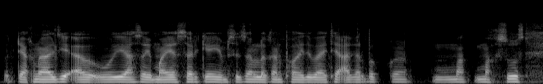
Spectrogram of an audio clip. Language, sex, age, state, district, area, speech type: Kashmiri, male, 18-30, Jammu and Kashmir, Kulgam, urban, spontaneous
